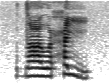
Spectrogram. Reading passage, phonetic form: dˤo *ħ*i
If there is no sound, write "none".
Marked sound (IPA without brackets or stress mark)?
ħ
